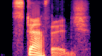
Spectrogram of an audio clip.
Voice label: "staffage", British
